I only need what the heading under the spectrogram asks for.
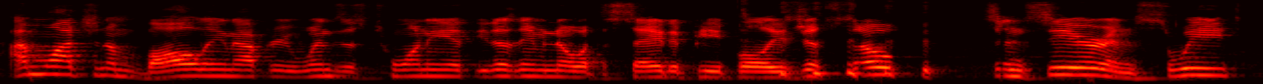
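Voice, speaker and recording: A man's voice: high voice, fairly quick, sharp tone. A man co-hosting a casual sports chat, playful and enthusiastic, laughing often. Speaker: co-host. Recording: dull lo-fi sound.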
